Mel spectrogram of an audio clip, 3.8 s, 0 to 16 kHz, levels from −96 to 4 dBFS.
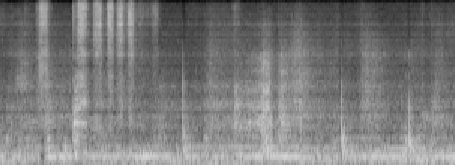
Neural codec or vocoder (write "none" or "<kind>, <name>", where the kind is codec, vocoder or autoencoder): codec, SNAC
